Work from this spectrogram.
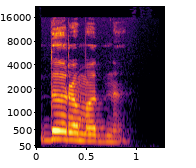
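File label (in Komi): "дӧрӧмӧдны", Komi, female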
